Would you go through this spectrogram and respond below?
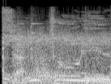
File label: voice, dubbing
